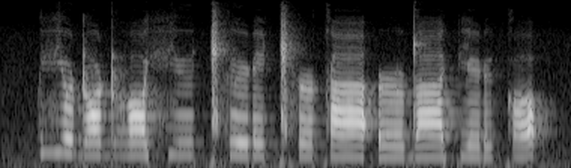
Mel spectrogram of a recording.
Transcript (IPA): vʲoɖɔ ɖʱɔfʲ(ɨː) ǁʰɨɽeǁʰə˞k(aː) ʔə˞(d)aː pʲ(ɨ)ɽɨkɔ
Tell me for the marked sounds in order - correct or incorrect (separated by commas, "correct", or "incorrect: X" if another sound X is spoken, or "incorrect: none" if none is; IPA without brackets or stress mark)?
correct, correct, incorrect: ɖ, incorrect: e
